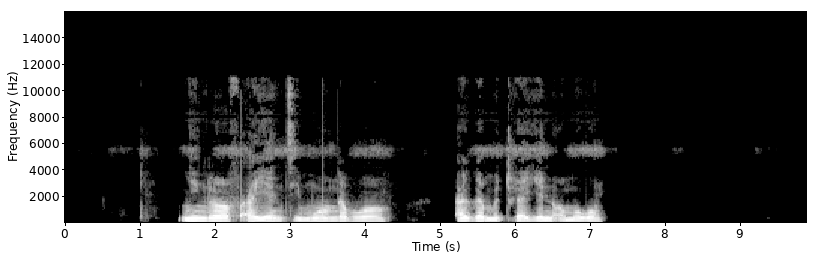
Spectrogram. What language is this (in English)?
Ngiemboon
